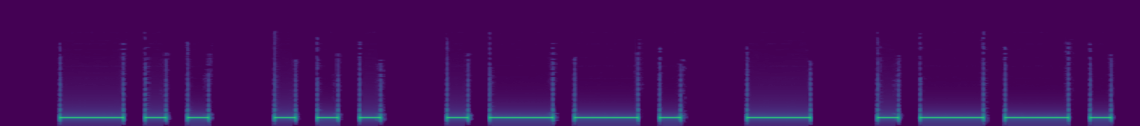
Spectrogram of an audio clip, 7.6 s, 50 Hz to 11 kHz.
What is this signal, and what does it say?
Morse code, heard as a keyed tone, about 8 wpm, 800 Hz. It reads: DSPTP
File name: LEZIONI / 6 PKX0 / 6 P 8wpm 3025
